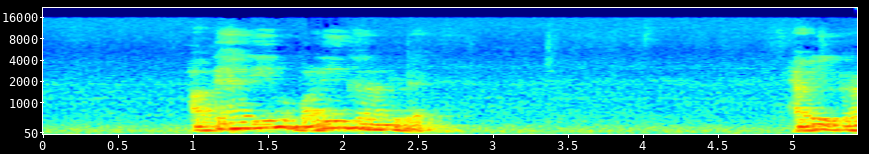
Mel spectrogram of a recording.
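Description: A middle-aged man speaks calmly into a microphone, in a room with a slight echo.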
